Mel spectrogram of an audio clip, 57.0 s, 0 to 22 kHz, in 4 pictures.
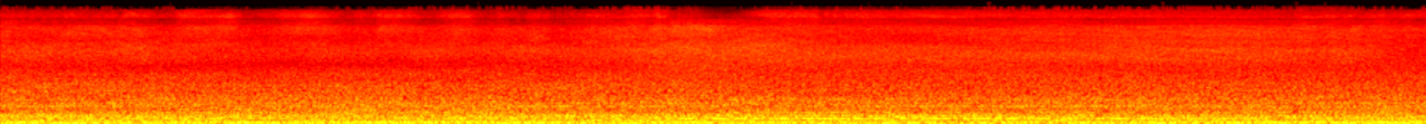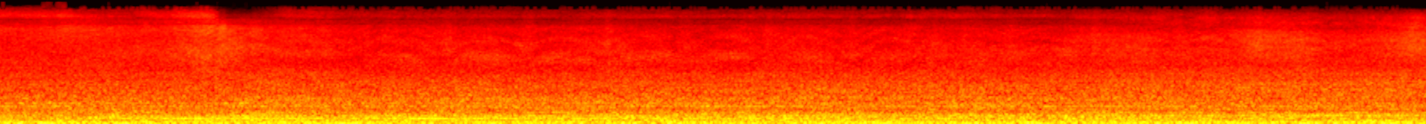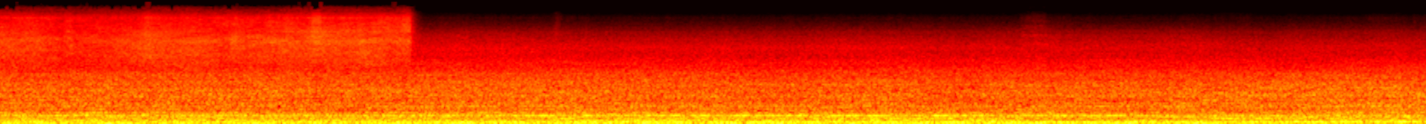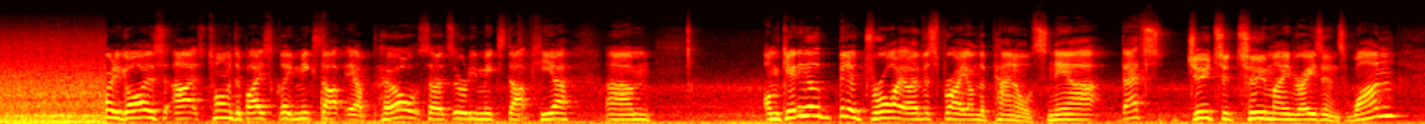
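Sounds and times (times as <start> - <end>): higher hiss: 0.0 - 32.7
roar of air in spray booth: 0.0 - 44.8, 47.0 - 57.0
low hum: 32.6 - 45.4.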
